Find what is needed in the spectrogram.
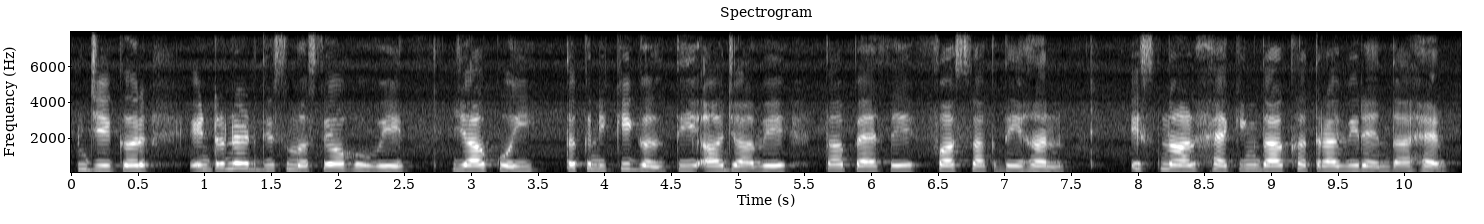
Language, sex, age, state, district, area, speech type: Punjabi, female, 18-30, Punjab, Hoshiarpur, rural, spontaneous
